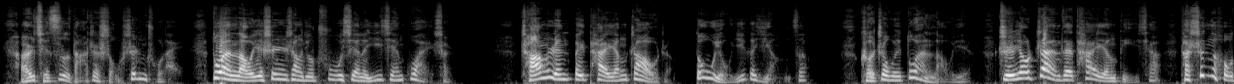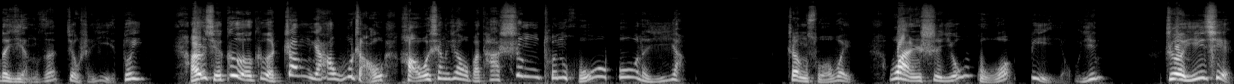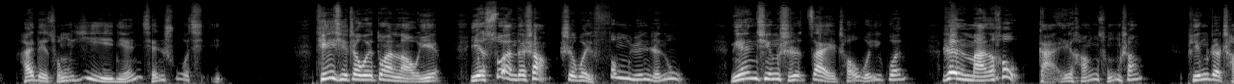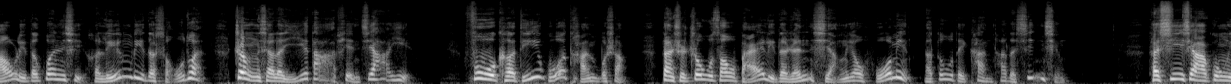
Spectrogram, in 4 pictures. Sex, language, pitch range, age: male, Chinese, 170-260 Hz, 50-69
